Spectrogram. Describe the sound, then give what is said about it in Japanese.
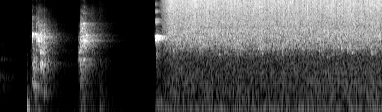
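Two short knocks or squeaks of handling, then a moment of quiet before shower water bursts on suddenly and keeps running as a steady, loud, hissing spray to the end. “じゃあ、シャワー浴びよ。”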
